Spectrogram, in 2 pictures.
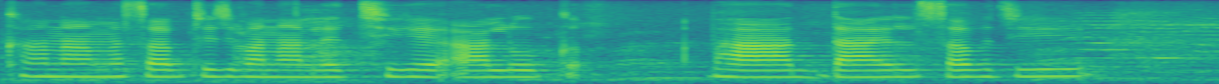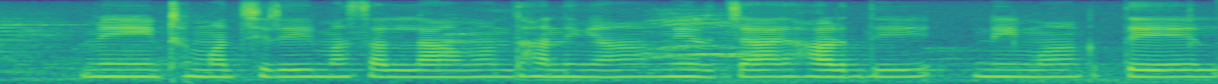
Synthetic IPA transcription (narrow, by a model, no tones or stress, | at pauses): kʰanamesəbt͡ʃid͡ʒbənalɛt͡ʃʰijeʔaluk | bʱad̪d̪ajlsəbd͡ʒi | miʈʰmət͡ʃʰɾiməsəlːamed̪ʱənijamiɾt͡ʃajɦəɾd̪i | niməkt̪el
